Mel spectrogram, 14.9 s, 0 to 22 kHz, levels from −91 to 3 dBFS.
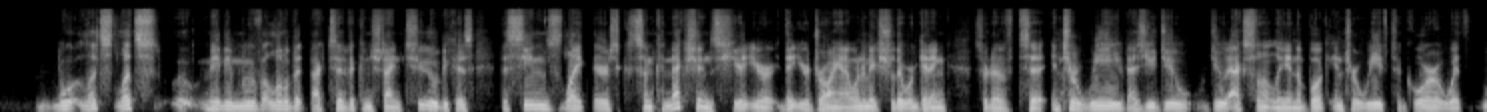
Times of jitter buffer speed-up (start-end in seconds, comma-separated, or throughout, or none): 7.55-8.46, 9.38-10.78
